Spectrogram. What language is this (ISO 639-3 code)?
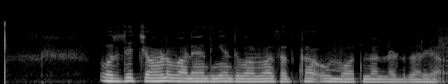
pan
